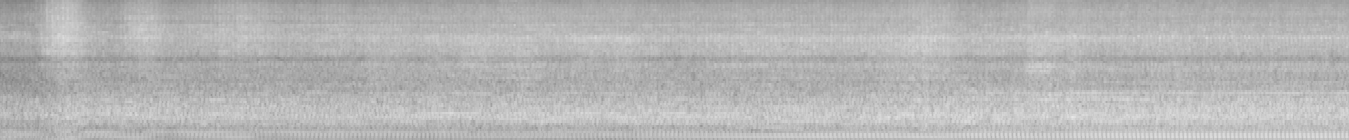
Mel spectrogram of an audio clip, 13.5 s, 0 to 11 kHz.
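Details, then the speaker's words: Toro Z5000 Kohler Courage engine after the tight intake valve was adjusted and the choke set: a steady, even single-cylinder drone that picks up slightly toward the end. Running great; slight smoke, owner suspects oil overfill or oil in the muffler. "well guys it didn't occur to me that i probably haven't or this thing probably ain't been running a while and just maybe had some oil build up in the muffler it's running great now though"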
